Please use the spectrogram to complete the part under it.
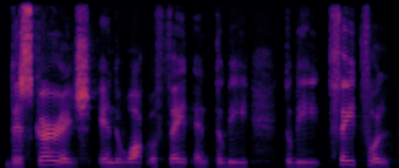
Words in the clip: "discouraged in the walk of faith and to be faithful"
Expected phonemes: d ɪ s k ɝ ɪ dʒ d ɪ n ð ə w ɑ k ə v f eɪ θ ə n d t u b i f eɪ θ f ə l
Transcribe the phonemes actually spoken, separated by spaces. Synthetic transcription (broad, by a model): d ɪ s k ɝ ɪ dʒ ɪ n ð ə w ɑ k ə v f eɪ t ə n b t u b i f eɪ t f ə l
